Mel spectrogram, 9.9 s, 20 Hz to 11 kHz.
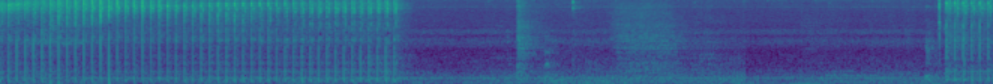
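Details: Shockmaster 300 Gymna shockwave therapy for grade 2 cellulite, 1.6 bar, 12 Hz, 20mm head, gel, in systematic strokes up the leg: rapid, regular rapping pulses in a run, a pause of several seconds, then resuming.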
